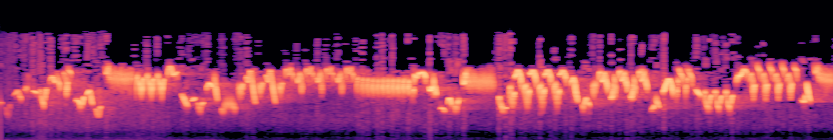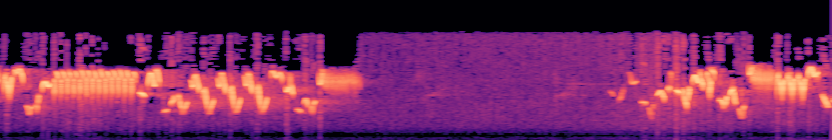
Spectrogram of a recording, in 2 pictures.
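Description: winter wren song

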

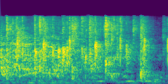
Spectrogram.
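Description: audience clapping and cheering

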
